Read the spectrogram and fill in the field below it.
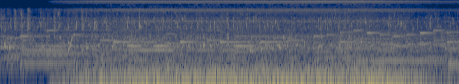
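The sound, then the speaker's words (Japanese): Cold water pours steadily and continuously, a full splashing stream with bubbling texture that starts abruptly after a brief silence and keeps going without pause. “時間が止まっているならば、火はつかないんです。水も流れない。でも、ここは。えい冷た。本物の水でしょここは時間の流れが違うから。”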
